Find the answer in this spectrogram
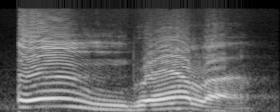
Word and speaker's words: umbrella: Quando eu pronunciei umbrella, aí realmente o som de vogal.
